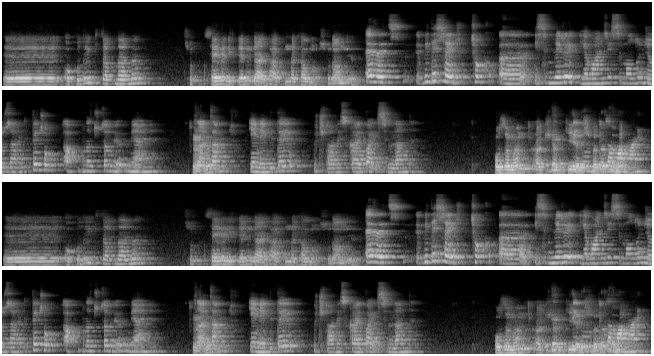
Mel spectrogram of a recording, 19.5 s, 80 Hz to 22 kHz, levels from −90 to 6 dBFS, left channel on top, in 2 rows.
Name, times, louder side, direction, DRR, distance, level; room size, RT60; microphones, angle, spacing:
voice 1, 0.0-2.1 2.8-5.3 12.6-12.9 17.1-19.1, left 4 dB, 55° left, 5 dB, 0.7 m, -21 dB
voice 2, 5.4-5.9 6.2-12.0 12.7-13.1 13.4-14.1 14.4-15.9 17.9-19.3, left 1 dB, 15° right, -1 dB, 1.4 m, -24 dB
7.8 x 7.4 x 2.6 m, 0.63 s
head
